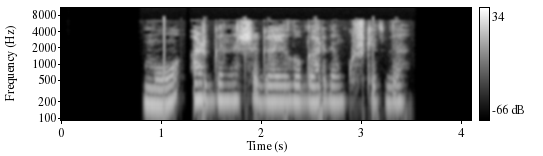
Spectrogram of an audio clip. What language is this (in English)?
Mari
